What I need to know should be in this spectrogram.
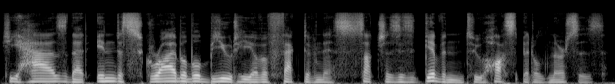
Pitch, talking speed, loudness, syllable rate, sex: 115 Hz, 135 wpm, -19 LUFS, 4.6 syllables/s, male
